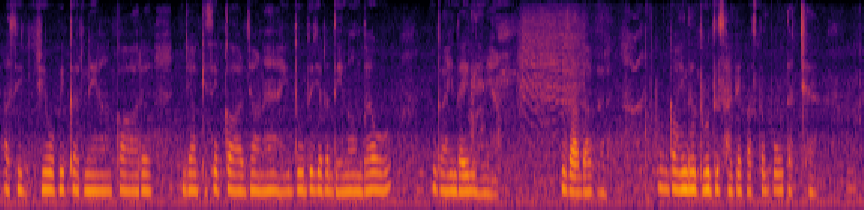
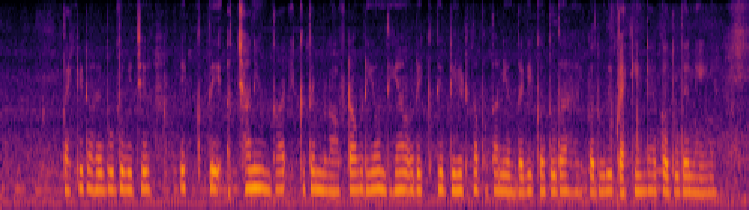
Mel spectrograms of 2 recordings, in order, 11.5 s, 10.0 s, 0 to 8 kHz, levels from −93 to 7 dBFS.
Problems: constant background noise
